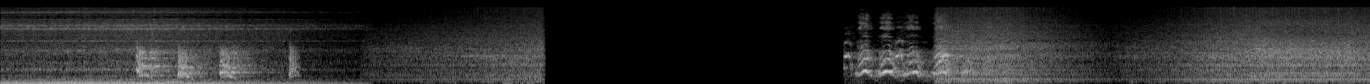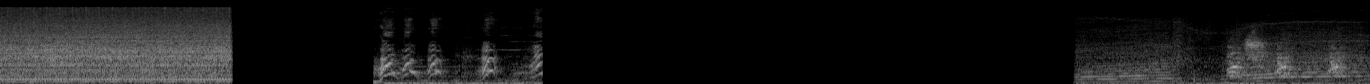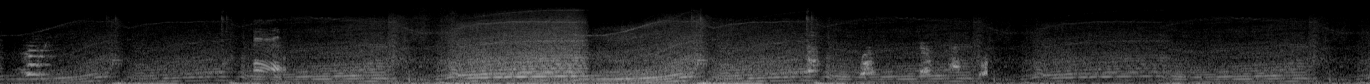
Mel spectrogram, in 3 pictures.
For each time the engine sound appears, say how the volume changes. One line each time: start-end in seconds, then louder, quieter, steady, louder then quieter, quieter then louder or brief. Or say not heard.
0.0-5.5 quieter then louder
9.3-16.1 quieter then louder
24.4-41.0 louder then quieter.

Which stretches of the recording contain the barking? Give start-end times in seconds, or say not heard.
1.4-3.0, 8.4-9.9, 17.4-19.1, 25.9-27.9, 35.2-37.3.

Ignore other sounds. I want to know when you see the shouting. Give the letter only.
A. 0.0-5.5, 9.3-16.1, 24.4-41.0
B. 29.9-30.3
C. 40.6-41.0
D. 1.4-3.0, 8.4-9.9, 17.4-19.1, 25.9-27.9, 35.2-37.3
B.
